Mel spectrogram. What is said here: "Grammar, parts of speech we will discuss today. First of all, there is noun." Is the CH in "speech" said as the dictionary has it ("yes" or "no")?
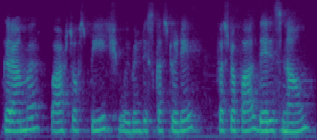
yes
